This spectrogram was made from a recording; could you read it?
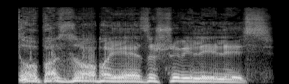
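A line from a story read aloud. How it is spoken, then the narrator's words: Growled. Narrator (Russian): прорычал я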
